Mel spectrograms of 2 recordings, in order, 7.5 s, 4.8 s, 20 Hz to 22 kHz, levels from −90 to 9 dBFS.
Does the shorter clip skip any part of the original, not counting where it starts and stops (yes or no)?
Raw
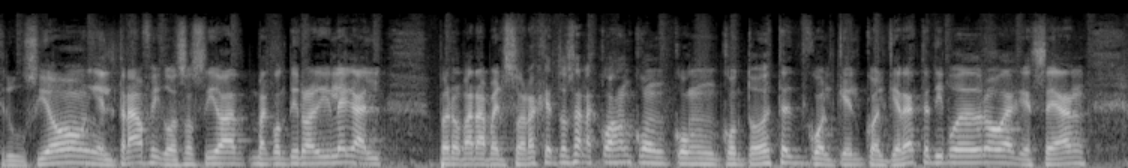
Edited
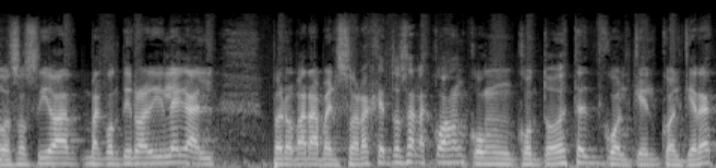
yes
